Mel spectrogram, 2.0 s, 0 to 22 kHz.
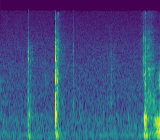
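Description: A couple of short clicks as the collapsible stock of an HK MP5A3 submachine gun is handled, the sharpest about two-thirds of a second in.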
